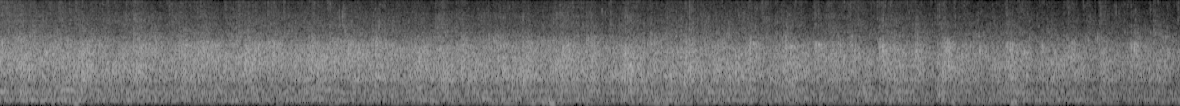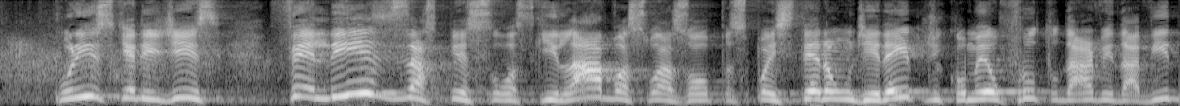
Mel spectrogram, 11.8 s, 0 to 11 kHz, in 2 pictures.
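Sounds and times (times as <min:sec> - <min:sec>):
large group applauding: 0:00.0 - 0:07.2
speech: 0:06.2 - 0:11.7.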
